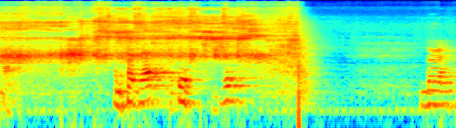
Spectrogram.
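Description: High whining drill noise with brief voices, stopping abruptly; surgical drilling during dental implant placement.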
